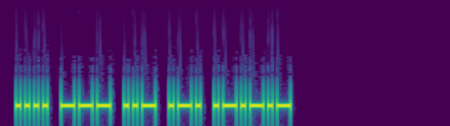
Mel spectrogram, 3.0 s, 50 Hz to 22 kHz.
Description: Morse code, heard as a keyed tone, about 40 wpm, 700 Hz. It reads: HOUR.
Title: Sentences from Top 1300 Words 40wpm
